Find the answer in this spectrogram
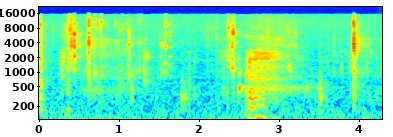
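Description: A person chewing a mouthful of candy, with small wet mouth clicks and smacks, and a short closed-mouth hum about two and a half seconds in.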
